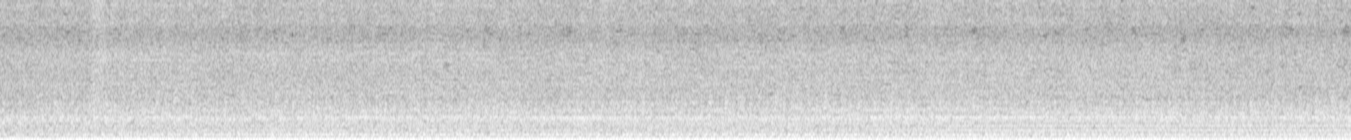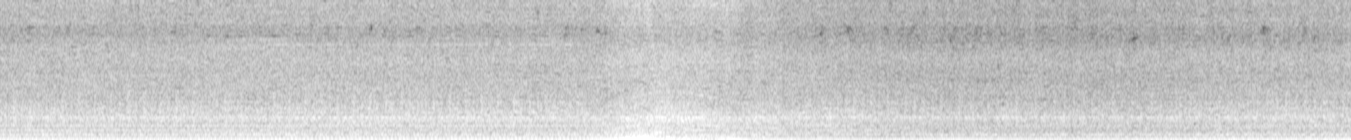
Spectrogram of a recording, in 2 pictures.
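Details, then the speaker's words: Honda Civic/CRX (B/D/H/F-series) just after the distributor was replaced with a budget coil-on-plug conversion kit. The engine catches and settles into a smooth, even idle with a steady low hum, with no misfire; normal idle. "oh yeah it's all working"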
